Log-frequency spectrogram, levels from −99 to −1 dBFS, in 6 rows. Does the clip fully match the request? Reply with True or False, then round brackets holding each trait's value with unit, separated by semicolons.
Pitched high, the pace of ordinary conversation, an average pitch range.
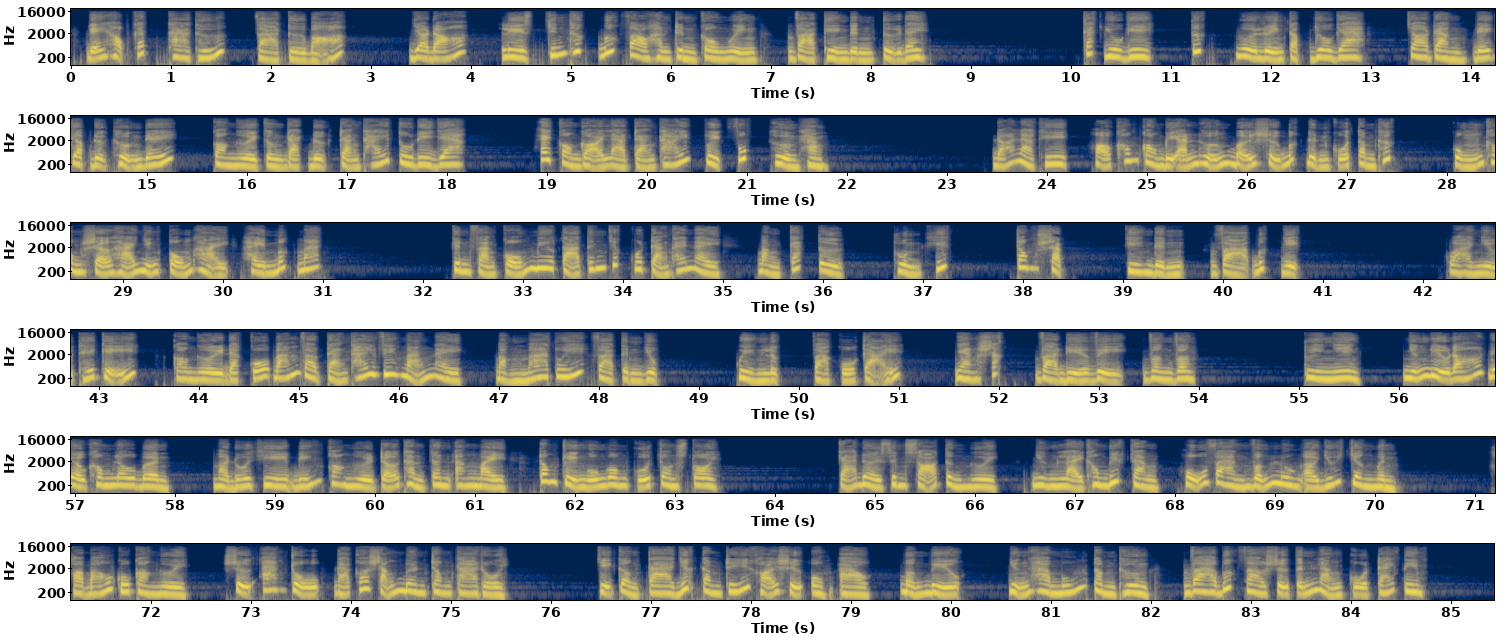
False (205 Hz; 160 wpm; 4.2 semitones)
